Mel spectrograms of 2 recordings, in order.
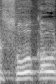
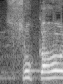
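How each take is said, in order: First: ਸੋ ਕਹੋ with a long o in ਸੋ; mispronunciation shown. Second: ਸੋ ਕਹੋ with ਸੋ said as short "su"; careful correct pronunciation. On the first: Retold or imitated. Preacher quoting a reader's mistake, long-o ਸੋ. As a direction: round ਸੋ to a full "so". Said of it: "ਉੱਥੇ ਹੋੜਾ ਨਹੀਂ". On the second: Shown as a demonstration. Preacher correcting the reading, short-u su kaho. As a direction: use a short u in ਸੋ, slowly. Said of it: "ਔਂਕੜ ਬੋਲਣੀ ਹੈ".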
